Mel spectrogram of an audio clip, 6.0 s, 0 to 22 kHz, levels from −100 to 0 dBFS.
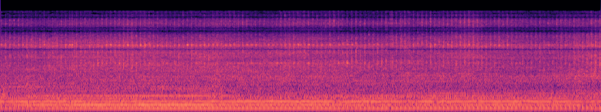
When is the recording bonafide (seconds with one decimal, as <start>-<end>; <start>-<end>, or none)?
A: none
